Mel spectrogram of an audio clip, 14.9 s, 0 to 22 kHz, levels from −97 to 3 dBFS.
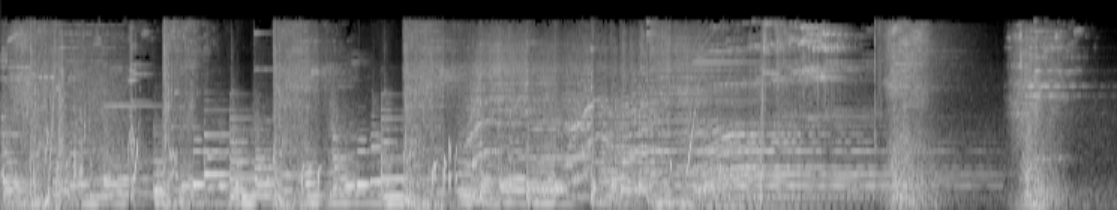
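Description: Gain pumping runs through the whole clip, with the level swinging by around 10 dB. The likely cause is input gain set far too high, with a fast limiter clamping down on every peak and squashing loud and soft parts together.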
